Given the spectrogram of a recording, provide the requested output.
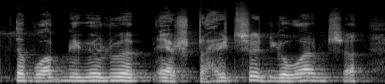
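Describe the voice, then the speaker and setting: Very slowly, a woman speaks as noticeable background noise carries on behind her. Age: 80s+. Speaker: war eyewitness. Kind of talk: interview.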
